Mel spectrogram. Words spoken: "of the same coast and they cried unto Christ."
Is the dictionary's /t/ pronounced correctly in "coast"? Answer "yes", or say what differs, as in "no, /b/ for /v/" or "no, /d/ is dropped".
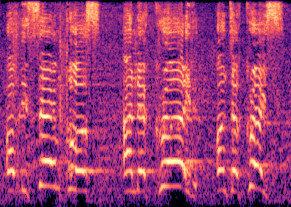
no, /t/ is dropped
